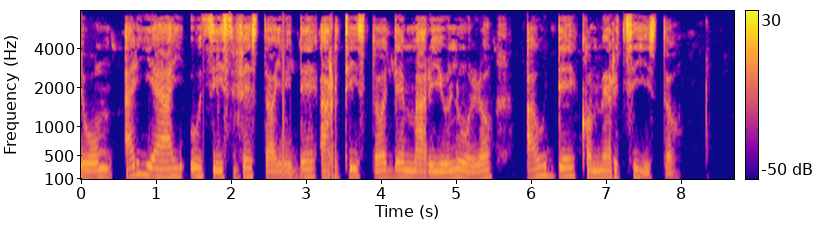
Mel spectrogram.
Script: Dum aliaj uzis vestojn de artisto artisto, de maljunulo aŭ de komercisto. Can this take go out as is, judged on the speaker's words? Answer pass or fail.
fail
